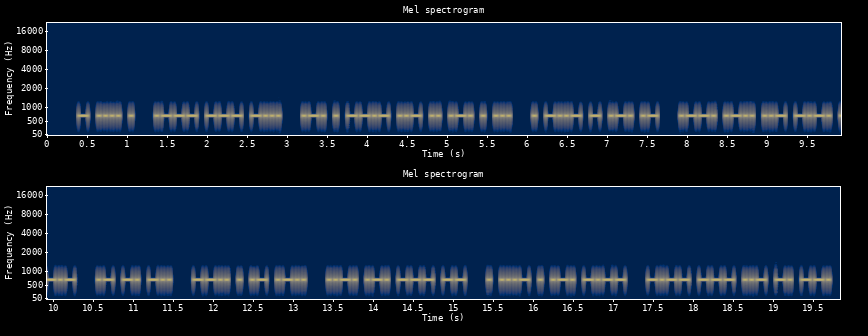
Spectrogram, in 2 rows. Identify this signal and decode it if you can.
Morse code, heard as a keyed tone, about 30 wpm, 700 Hz. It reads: THE JOB REQUIRES EXTRA PLUCK AND ZEAL FROM EVERY YOUNG
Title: Pangram Challenge v2 - 30wpm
